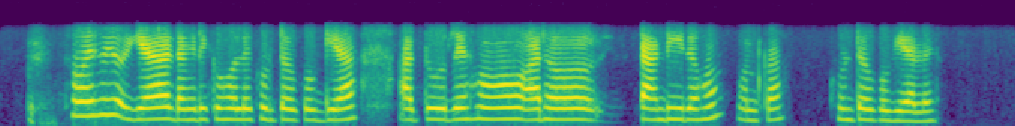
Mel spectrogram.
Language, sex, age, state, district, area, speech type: Santali, female, 18-30, Jharkhand, Seraikela Kharsawan, rural, conversation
